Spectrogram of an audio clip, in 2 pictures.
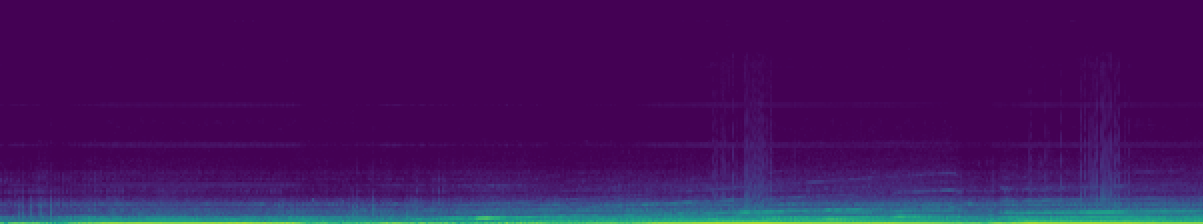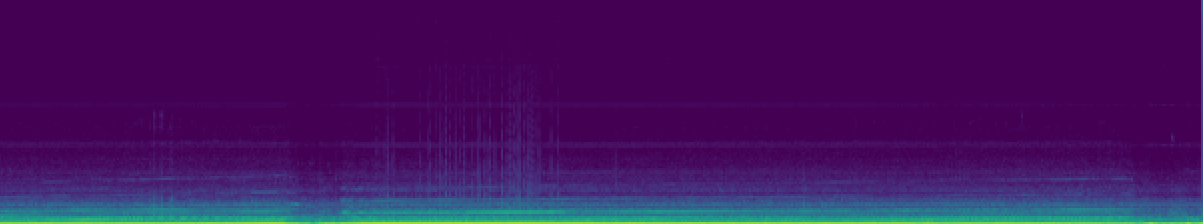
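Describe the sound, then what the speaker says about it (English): A Mini rally car on an Alpine road near Seefeld in Tyrol, Austria, climbs through several gear changes, each with a rising engine note and a shift dip. It is loud and close as it passes, with no talk. "we're expecting the Mini to be the first rally car up"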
